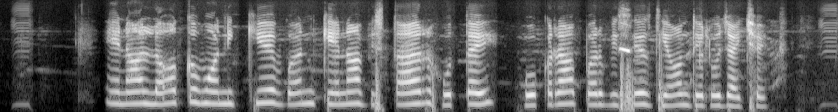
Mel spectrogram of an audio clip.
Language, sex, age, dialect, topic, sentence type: Maithili, female, 18-24, Angika, agriculture, statement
